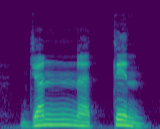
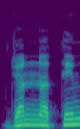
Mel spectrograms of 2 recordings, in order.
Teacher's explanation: علامت کے طور پر چھوٹا سا میم لگا ہوا ہوتا ہے، تنوین کے نون کو میم میں بدل کر غنہ کے ساتھ پڑھتے ہیں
